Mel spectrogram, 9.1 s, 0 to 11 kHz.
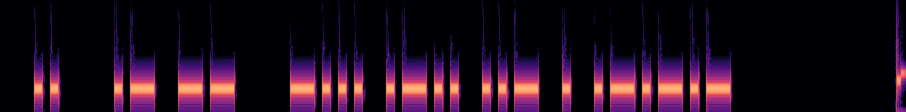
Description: Morse code, heard as a keyed tone, about 15 wpm, 700 Hz. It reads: I AM BLUE.
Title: Sentences from Top 1000 Words - Review Part 3 - 15wpm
